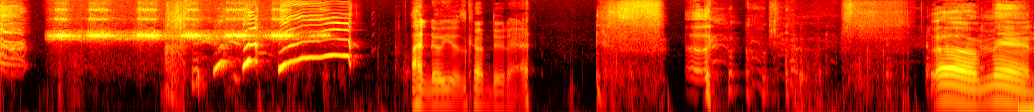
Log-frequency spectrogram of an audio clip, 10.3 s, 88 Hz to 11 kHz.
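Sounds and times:
high-pitched cricket chirping sound effect: 0.4 - 3.3
speech: 4.1 - 5.4, 9.3 - 10.3.

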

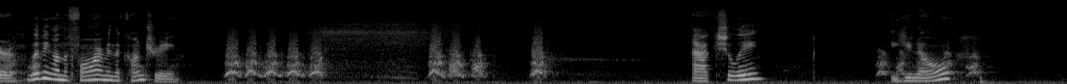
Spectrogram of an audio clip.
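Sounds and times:
speech: 0.0 - 2.4, 7.0 - 7.7, 8.9 - 9.9
dog barking: 2.2 - 3.4, 4.3 - 5.7, 8.8 - 10.0.

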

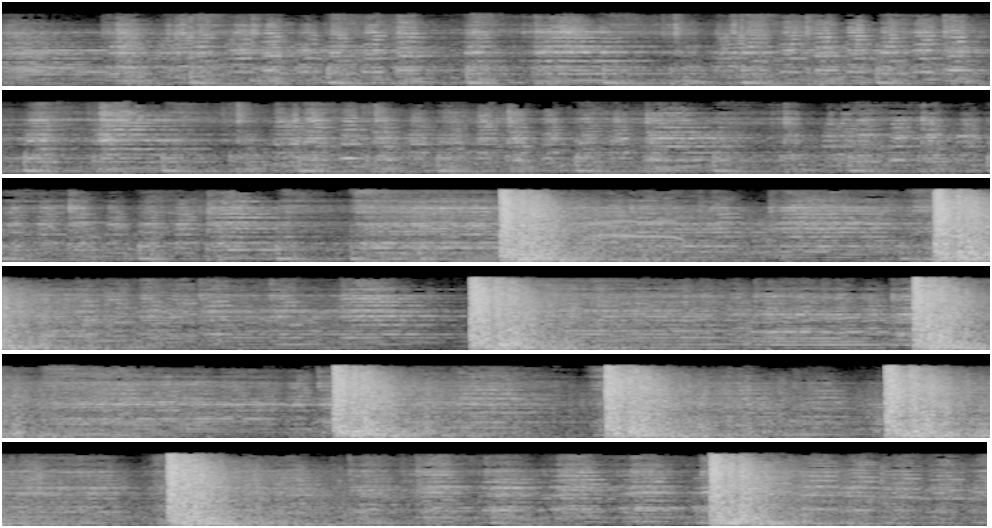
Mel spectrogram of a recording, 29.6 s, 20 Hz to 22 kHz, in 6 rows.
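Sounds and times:
full orchestra playing an overture: 0.0 - 29.6
howitzer cannons firing: 12.4 - 13.2, 14.5 - 15.5, 17.2 - 18.1, 19.4 - 20.3, 21.3 - 26.5, 28.2 - 29.1.

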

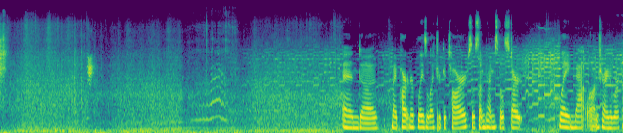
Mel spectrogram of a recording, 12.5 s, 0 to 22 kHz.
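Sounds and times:
cat meowing: 3.6 - 4.8
speech: 6.8 - 12.4.

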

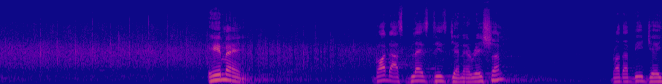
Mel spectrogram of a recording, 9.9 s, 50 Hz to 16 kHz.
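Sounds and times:
large church audience clapping: 0.0 - 6.6
speech: 3.1 - 4.0, 5.6 - 7.7, 9.2 - 9.9.

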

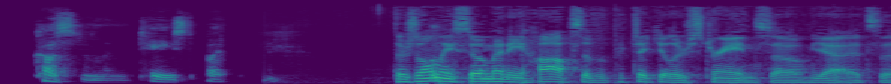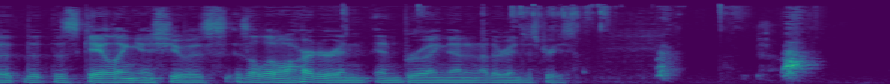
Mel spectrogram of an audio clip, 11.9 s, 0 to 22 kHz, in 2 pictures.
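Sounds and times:
speech: 0.3 - 2.0, 2.6 - 10.0
dog barking: 10.3 - 11.5.

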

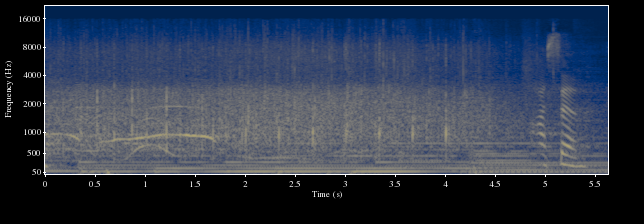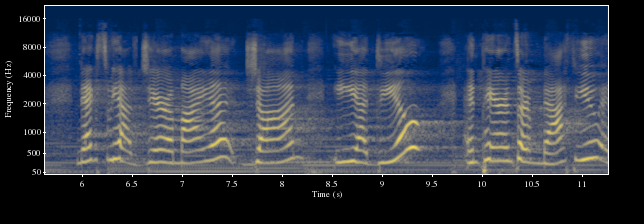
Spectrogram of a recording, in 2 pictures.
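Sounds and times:
audience clapping: 0.0 - 4.9
speech: 5.1 - 11.2.

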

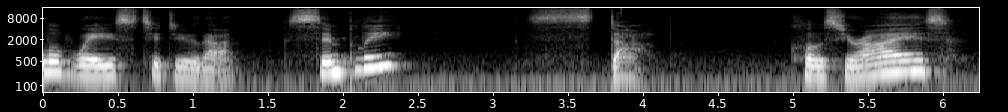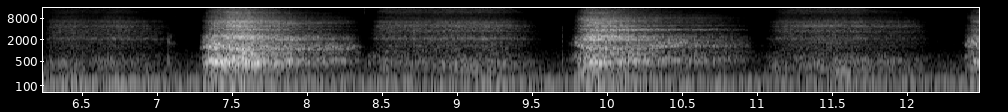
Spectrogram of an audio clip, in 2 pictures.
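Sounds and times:
speech: 0.0 - 2.5, 3.2 - 4.1, 5.0 - 6.5
deep breathing as an anger-calming exercise: 6.2 - 12.4.

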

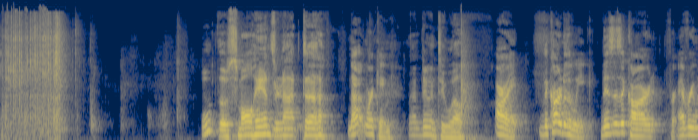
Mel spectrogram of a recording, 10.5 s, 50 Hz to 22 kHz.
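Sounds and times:
deck of cards riffle-shuffled: 0.0 - 1.4
speech: 3.0 - 10.4.

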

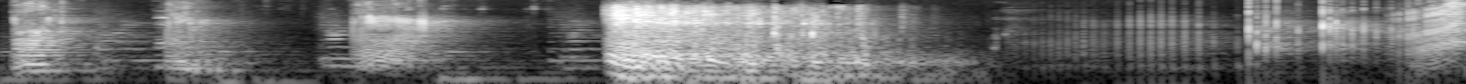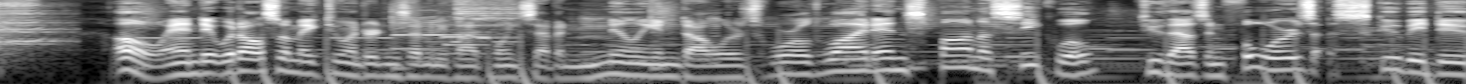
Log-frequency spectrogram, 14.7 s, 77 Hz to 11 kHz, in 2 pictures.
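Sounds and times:
buzzy sputtering farts: 0.0 - 2.4, 3.0 - 7.7
speech: 7.9 - 14.6.

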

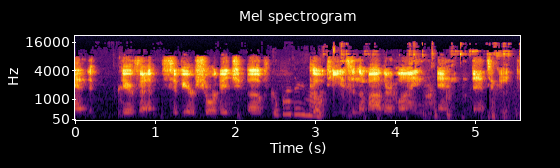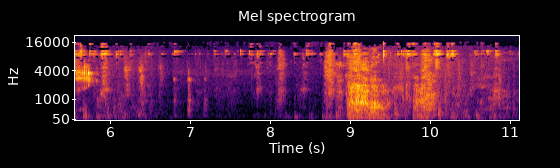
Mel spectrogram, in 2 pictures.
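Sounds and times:
speech: 0.1 - 6.2, 8.8 - 10.4
female blue heeler puppy snarling barks: 8.7 - 10.2
female blue heeler puppy yapping and growling at night: 8.7 - 10.2.

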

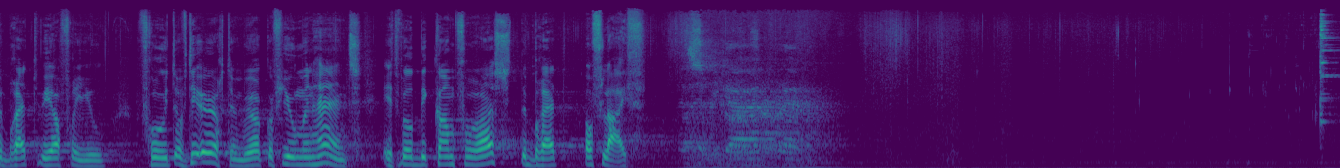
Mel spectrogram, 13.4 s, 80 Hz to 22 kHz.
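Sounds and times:
speech: 0.0 - 7.1
water poured into wine in a chalice: 12.4 - 13.3
faint clink: 13.1 - 13.3.

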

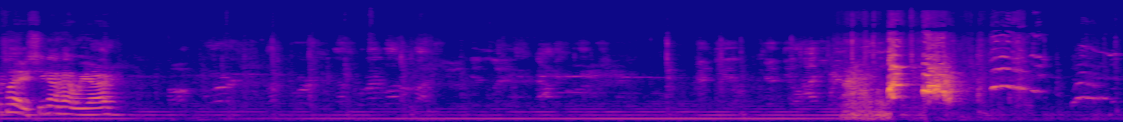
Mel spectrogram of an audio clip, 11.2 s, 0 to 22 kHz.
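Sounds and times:
speech: 0.0 - 1.3
dogs barking: 8.4 - 11.2.

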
